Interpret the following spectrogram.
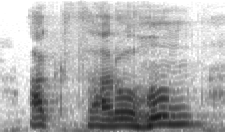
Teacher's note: ہا کو اس کے مخرج سے، حلق کے نچلے حصے سے، میم کو ساکن ادا کریں گے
